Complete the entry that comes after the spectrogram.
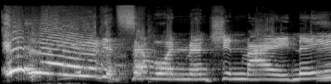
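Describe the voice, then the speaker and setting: Shouting in a put-on character voice, the speaker uses a high pitch at a very slow pace. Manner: overly enthusiastic, weird.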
